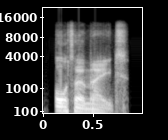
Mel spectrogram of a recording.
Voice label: "automate", British

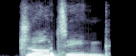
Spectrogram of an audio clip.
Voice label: "trotting", Indian

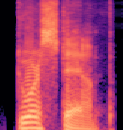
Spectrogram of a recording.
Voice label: "doorstep", American

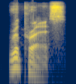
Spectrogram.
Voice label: "repress", British

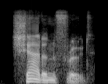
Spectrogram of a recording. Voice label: "schadenfreude", British

